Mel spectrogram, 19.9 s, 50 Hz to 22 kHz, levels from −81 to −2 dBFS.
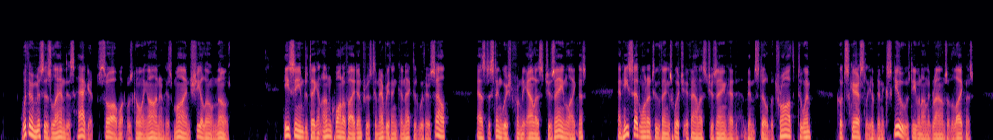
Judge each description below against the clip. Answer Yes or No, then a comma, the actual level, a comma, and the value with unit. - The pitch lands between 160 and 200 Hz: No, very low, 95 Hz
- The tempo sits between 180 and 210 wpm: Yes, average, 190 wpm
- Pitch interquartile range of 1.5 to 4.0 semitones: No, average, 4.4 semitones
